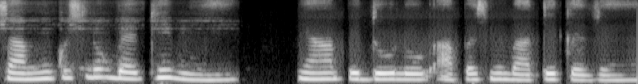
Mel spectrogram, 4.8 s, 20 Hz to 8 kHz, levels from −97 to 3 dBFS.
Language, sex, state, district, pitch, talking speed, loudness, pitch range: Hindi, female, Uttar Pradesh, Lucknow, 210 Hz, 200 wpm, -14 LUFS, 195-225 Hz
